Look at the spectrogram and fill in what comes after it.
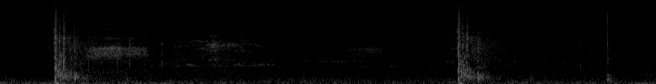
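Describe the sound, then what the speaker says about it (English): Crows caw repeatedly in the game Resident Evil Village, several harsh calls spread across a quiet outdoor scene, with a couple of sharp loud bangs cutting in. "I hear more birds"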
